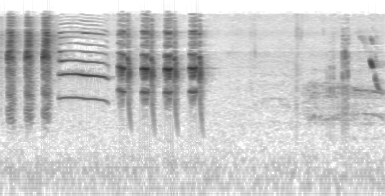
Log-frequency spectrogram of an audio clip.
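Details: Nias hill myna giving a lure song: rasping bursts and a long steady ringing whistle, then quick harsh notes that fall away, followed by near silence with faint scattered chirps.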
